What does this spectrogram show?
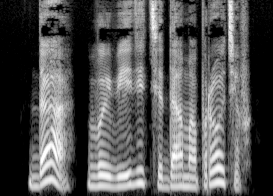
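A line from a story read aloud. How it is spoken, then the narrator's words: Mocking. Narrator (Russian): насмешливо подхватил мушкетер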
